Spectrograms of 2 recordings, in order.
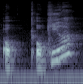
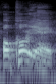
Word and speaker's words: Okoye: Okila? Okoye? Okoye.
